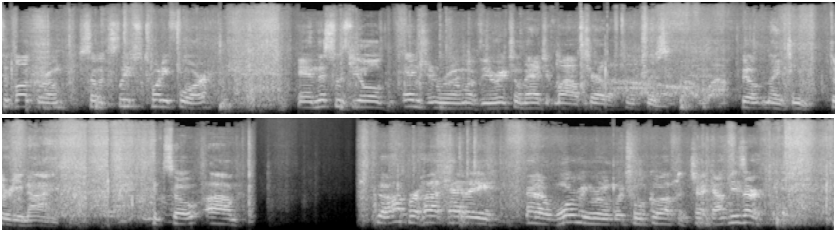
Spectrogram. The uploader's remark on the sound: Wind affected audio edit, best listened to with earphones.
